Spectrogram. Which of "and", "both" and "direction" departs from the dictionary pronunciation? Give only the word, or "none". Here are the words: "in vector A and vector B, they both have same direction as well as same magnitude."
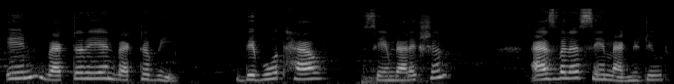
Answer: both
